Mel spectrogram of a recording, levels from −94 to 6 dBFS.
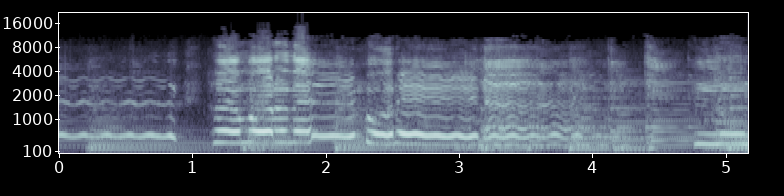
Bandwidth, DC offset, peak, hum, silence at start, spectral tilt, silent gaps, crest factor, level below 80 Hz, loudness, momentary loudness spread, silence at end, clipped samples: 15 kHz; under 0.1%; 0 dBFS; none; 0 s; -2.5 dB/octave; none; 16 dB; -56 dBFS; -15 LUFS; 15 LU; 0 s; under 0.1%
